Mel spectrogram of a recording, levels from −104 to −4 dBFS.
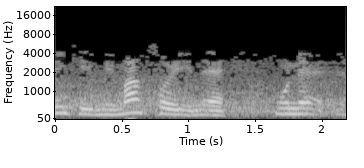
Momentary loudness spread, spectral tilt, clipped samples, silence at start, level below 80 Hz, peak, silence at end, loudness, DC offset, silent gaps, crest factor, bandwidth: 6 LU; -5.5 dB/octave; under 0.1%; 0 s; -62 dBFS; -10 dBFS; 0 s; -25 LUFS; under 0.1%; none; 14 dB; 5.4 kHz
